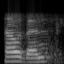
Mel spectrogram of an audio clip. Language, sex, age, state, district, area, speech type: Kannada, female, 45-60, Karnataka, Gadag, rural, conversation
